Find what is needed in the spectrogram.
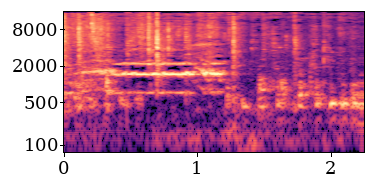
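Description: Chickens calling: one drawn-out high call lasting about a second, then a quick run of short clucks near the end.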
